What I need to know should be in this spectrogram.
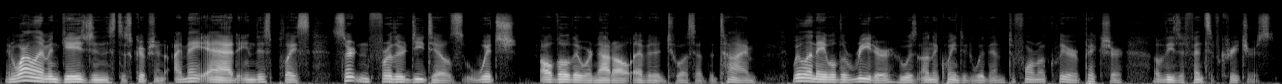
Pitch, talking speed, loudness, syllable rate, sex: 105 Hz, 220 wpm, -21 LUFS, 6.5 syllables/s, male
